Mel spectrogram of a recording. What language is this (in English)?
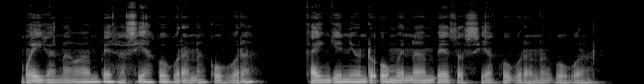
Kikuyu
